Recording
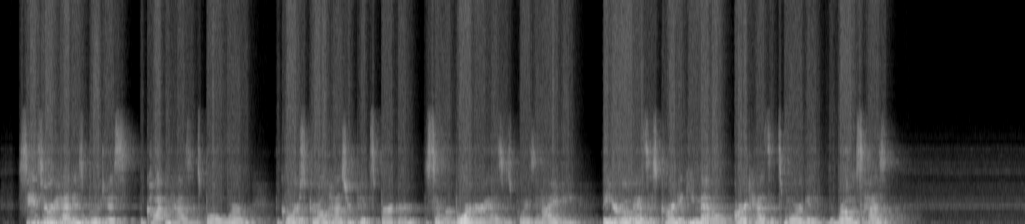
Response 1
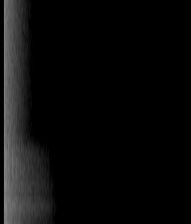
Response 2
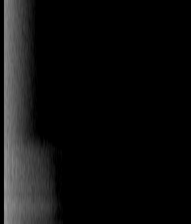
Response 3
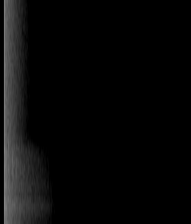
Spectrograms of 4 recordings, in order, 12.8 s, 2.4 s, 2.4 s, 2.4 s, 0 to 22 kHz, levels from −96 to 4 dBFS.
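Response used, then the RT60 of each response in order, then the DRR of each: 3; 1.0, 1.0, 1.0 s; -4.0, -13.0, 0.5 dB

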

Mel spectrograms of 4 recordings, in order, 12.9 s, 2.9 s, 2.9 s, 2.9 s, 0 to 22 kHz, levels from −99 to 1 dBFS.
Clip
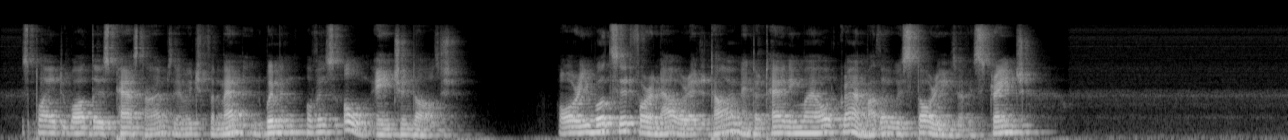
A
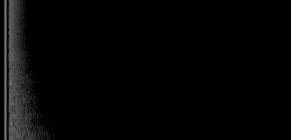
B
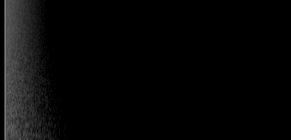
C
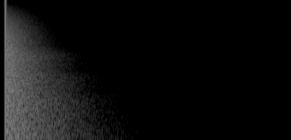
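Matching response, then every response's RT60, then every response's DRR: A; 0.50, 0.90, 1.5 s; 5.0, 8.5, -7.0 dB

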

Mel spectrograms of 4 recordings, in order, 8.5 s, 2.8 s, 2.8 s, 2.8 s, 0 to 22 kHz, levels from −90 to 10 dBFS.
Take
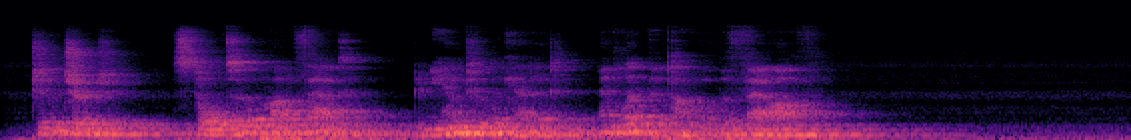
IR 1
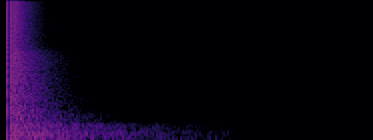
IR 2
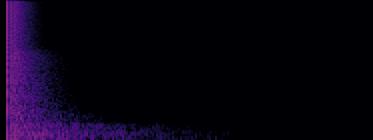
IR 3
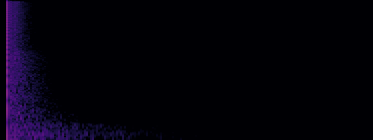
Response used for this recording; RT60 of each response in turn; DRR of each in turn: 1; 1.2 s, 1.2 s, not exponential; -6.5, 1.0, 7.5 dB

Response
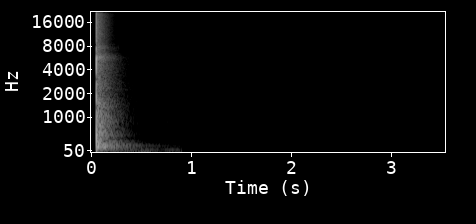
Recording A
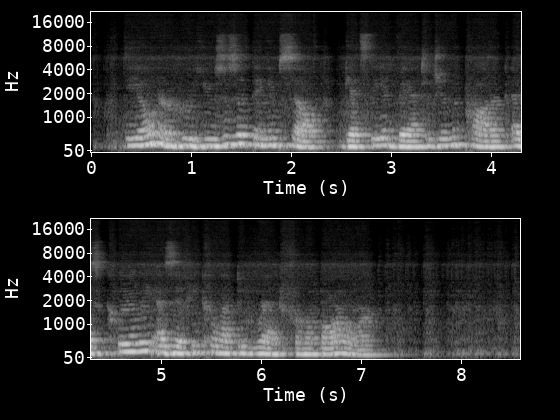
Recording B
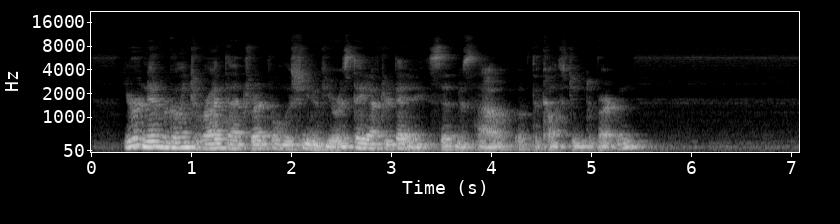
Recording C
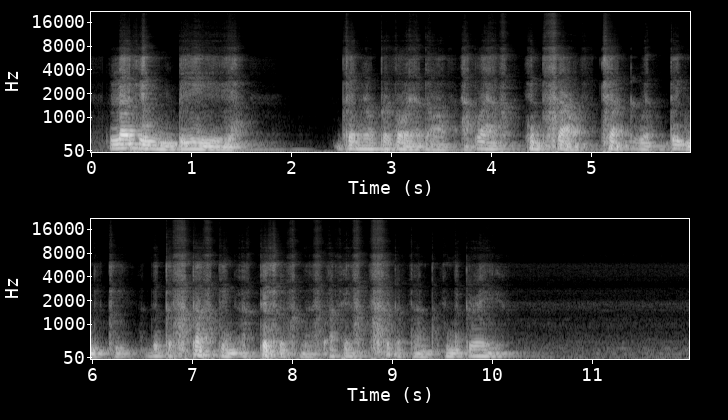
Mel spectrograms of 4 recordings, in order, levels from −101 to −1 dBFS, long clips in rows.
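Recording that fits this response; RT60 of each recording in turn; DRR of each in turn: C; 0.45, 0.45, 0.45 s; -10.5, -6.0, 3.0 dB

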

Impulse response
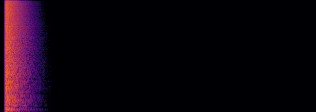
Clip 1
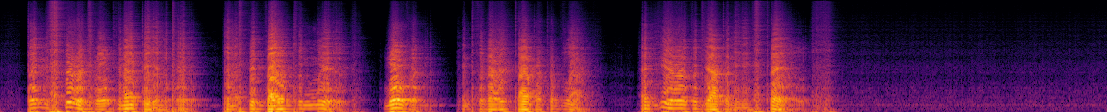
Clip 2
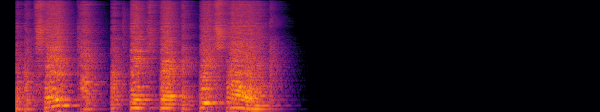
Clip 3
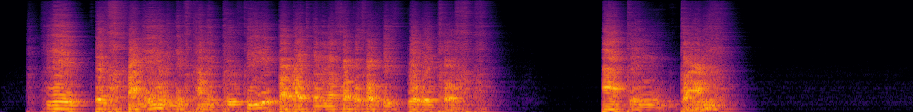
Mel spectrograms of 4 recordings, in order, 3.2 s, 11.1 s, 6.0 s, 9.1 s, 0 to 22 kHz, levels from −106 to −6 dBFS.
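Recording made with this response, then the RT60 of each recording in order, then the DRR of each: 2; 0.40, 0.40, 0.40 s; 5.0, -13.5, -4.5 dB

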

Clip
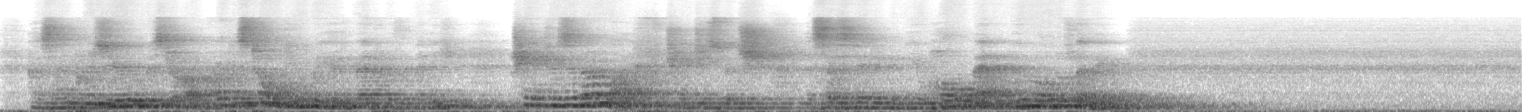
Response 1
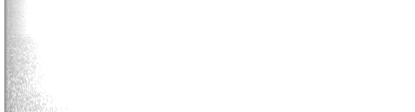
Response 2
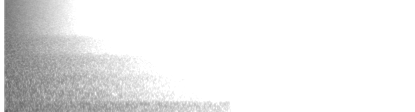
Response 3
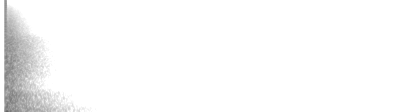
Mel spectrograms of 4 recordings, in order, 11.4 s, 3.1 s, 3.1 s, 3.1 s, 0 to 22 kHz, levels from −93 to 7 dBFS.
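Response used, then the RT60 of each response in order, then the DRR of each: 2; 0.75, 1.6, 0.50 s; 5.0, -16.5, -8.0 dB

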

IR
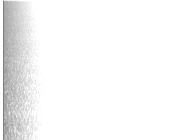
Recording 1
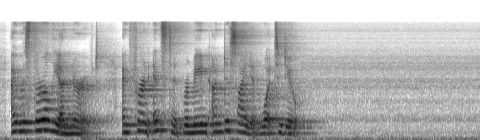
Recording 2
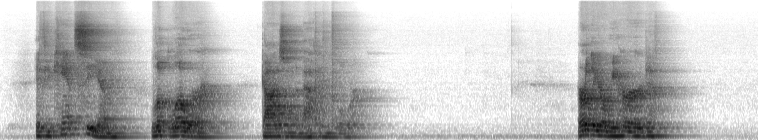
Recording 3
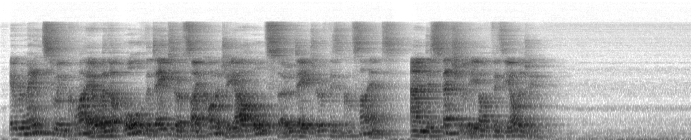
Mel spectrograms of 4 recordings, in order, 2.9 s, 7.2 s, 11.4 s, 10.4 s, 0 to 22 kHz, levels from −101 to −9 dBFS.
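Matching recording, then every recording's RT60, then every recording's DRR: 1; 0.95, 0.95, 0.95 s; 5.5, -1.5, -8.0 dB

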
